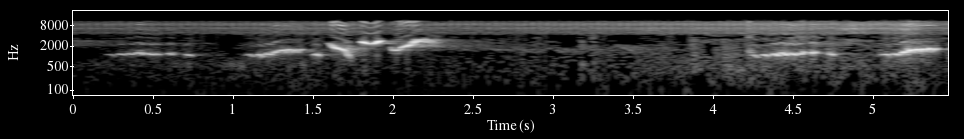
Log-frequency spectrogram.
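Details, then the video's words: Wild white-rumped shama song: rich, varied whistled phrases, some rising and falling, some trilled, with a louder fluty flourish in the middle, then a pause before fresh warbled whistles over faint background hiss. "Kicau KHAS Murai BATU di ALAM LIAR"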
